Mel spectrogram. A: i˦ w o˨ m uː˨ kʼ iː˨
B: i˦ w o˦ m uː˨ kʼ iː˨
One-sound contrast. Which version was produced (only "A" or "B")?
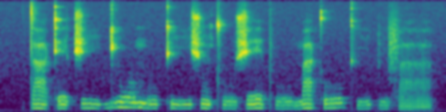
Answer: B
